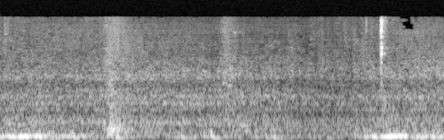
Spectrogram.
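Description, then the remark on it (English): A mail truck's engine rumbles with a steady low drone, swelling slightly toward the end as it draws closer. No voices are heard. “Right, that's the mail truck coming.”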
